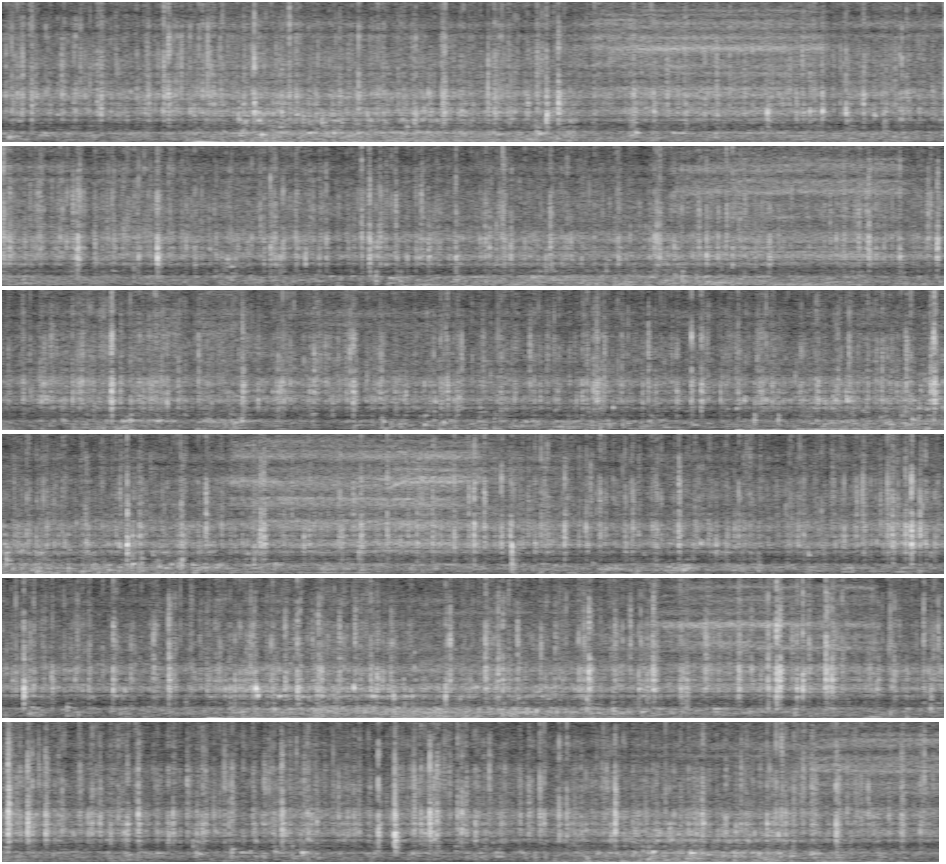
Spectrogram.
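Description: Muffled rushing water noise from a camera moving underwater, swelling louder about every six seconds.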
